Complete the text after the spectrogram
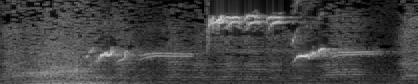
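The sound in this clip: Thin, high chirps of a small, injured sparrow: a few brief tweets, faint, over a soft low rumble.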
